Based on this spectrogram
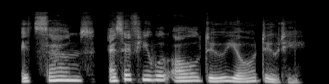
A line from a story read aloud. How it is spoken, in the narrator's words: Louise said calmly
